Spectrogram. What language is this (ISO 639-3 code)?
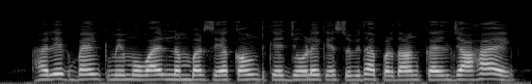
mag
